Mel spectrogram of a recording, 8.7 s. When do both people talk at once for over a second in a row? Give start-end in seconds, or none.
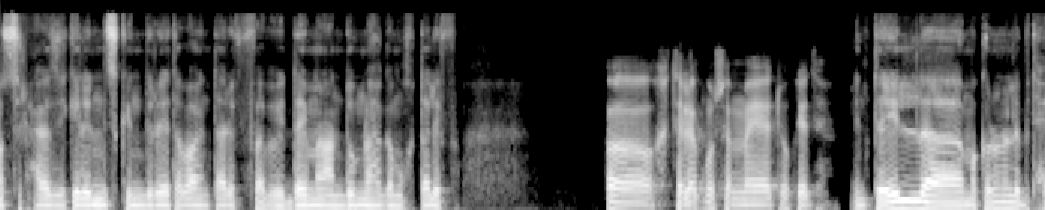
none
